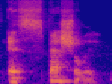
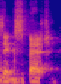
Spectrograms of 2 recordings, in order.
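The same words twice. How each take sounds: First: The word starts with a plain 'es' sound. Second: The word starts with an 'eks' sound. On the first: The speaker calls it right. "It's especially" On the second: The speaker calls it wrong. "it's not X"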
